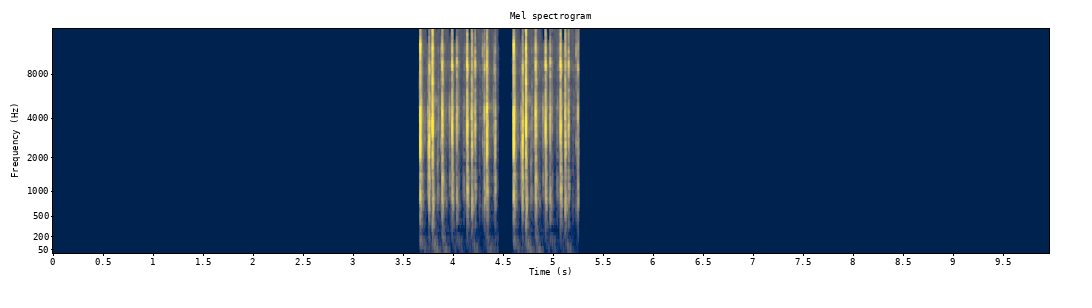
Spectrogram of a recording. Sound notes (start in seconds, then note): 3.6 typing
